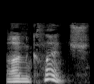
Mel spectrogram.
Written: unclench

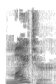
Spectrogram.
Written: mitre

